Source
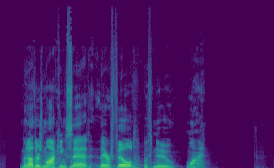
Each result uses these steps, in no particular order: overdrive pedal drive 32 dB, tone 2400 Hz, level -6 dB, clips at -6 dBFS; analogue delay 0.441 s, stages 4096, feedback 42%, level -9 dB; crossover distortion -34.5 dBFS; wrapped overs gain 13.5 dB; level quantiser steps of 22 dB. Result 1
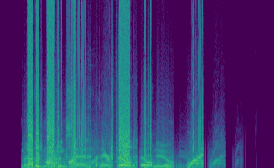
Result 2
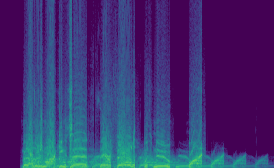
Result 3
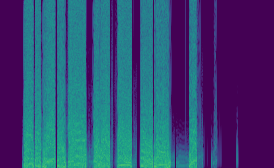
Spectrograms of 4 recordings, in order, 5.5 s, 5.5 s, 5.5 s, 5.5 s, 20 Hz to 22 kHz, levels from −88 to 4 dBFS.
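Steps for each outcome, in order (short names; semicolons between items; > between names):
level quantiser > overdrive pedal > analogue delay > wrapped overs > crossover distortion; wrapped overs > overdrive pedal > crossover distortion > level quantiser > analogue delay; analogue delay > crossover distortion > overdrive pedal > wrapped overs > level quantiser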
